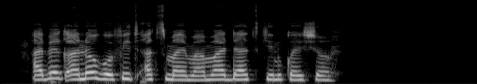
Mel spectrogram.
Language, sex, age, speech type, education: Nigerian Pidgin, female, 60+, read, secondary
